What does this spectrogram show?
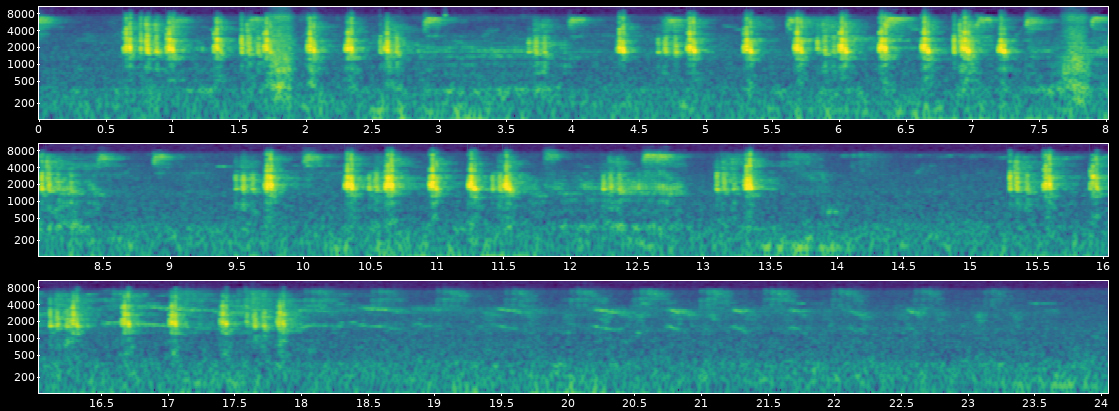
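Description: A bird giving fast runs of sharp, clicking chip notes, about five a second, in three loud bursts, then fainter notes trailing off near the end.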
